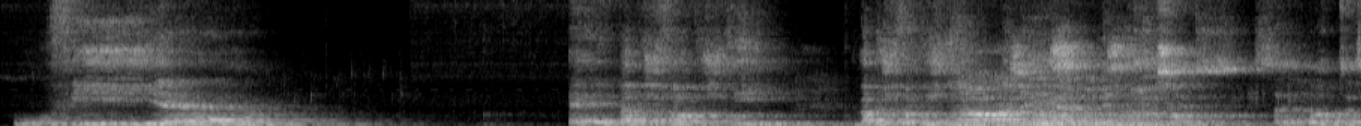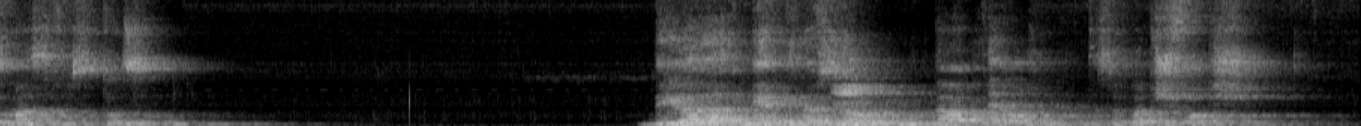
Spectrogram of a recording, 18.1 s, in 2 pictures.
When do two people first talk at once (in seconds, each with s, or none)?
6.3 s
